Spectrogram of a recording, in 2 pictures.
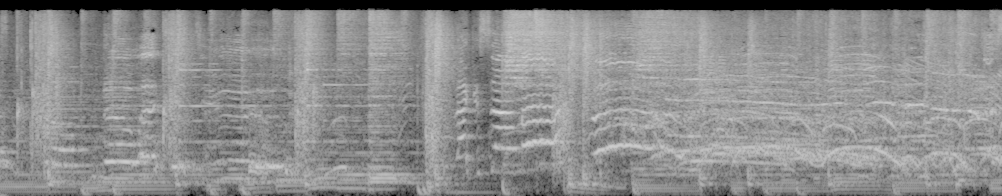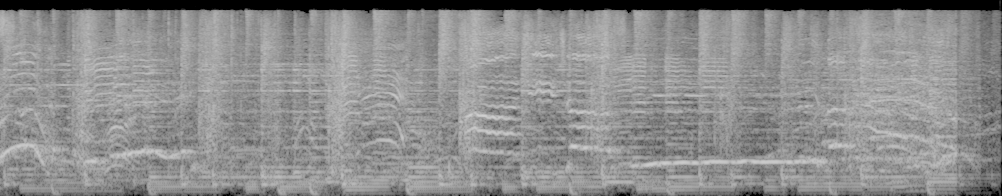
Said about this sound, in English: Shaking her head, she joins in with the clapping.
